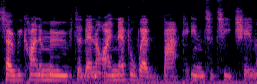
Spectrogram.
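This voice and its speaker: Speaking at a moderate pace in a South East London accent, a woman uses a medium pitch with vocal fry, a bright, sharp tone and monotone, flat intonation. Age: 50s. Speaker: mindset mentor and wellbeing coach. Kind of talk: podcast interview.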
